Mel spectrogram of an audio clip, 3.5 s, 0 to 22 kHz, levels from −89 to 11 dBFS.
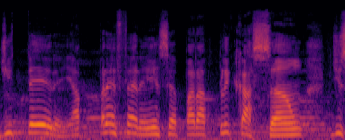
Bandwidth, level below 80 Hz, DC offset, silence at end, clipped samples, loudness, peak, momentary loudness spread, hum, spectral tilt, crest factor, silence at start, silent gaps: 15.5 kHz; -52 dBFS; under 0.1%; 0 s; under 0.1%; -28 LUFS; -10 dBFS; 9 LU; none; -5 dB/octave; 18 dB; 0 s; none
